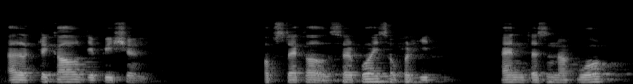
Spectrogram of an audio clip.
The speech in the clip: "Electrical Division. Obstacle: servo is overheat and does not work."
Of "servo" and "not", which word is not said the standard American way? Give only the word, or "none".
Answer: servo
